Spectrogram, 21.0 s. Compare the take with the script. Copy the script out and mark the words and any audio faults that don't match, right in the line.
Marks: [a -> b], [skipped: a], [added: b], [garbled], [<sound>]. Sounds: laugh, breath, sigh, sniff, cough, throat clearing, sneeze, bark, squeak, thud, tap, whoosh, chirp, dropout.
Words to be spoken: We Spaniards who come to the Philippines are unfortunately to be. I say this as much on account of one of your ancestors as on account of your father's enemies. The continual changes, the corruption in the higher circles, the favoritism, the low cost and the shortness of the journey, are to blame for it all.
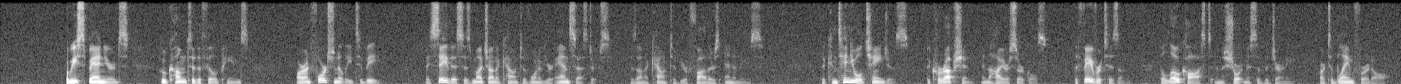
We Spaniards who come to the Philippines are unfortunately to be. I say this as much on account of one of your ancestors as on account of your father's enemies. The continual changes, the corruption in the higher circles, the favoritism, the low cost and the shortness of the journey, are to blame for it all.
